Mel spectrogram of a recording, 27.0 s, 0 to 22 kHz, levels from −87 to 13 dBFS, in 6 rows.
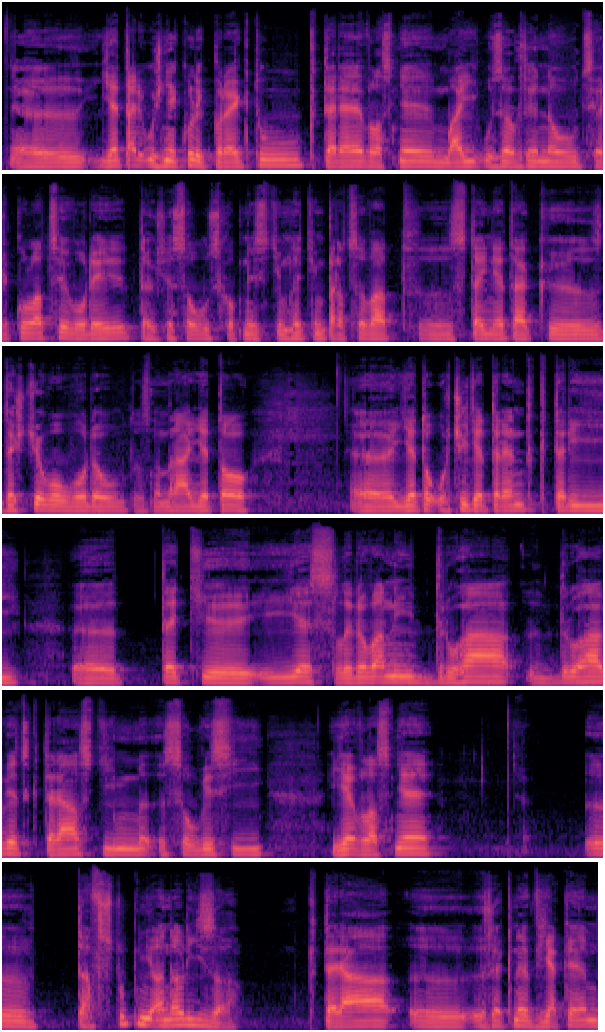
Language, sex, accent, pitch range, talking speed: Czech, male, native, 105-120 Hz, 110 wpm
